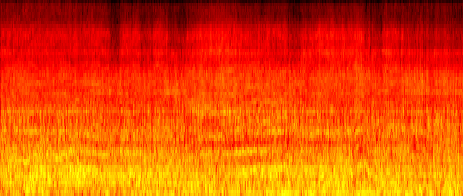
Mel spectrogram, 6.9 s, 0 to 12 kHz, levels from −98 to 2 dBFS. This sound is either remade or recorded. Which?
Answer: remade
